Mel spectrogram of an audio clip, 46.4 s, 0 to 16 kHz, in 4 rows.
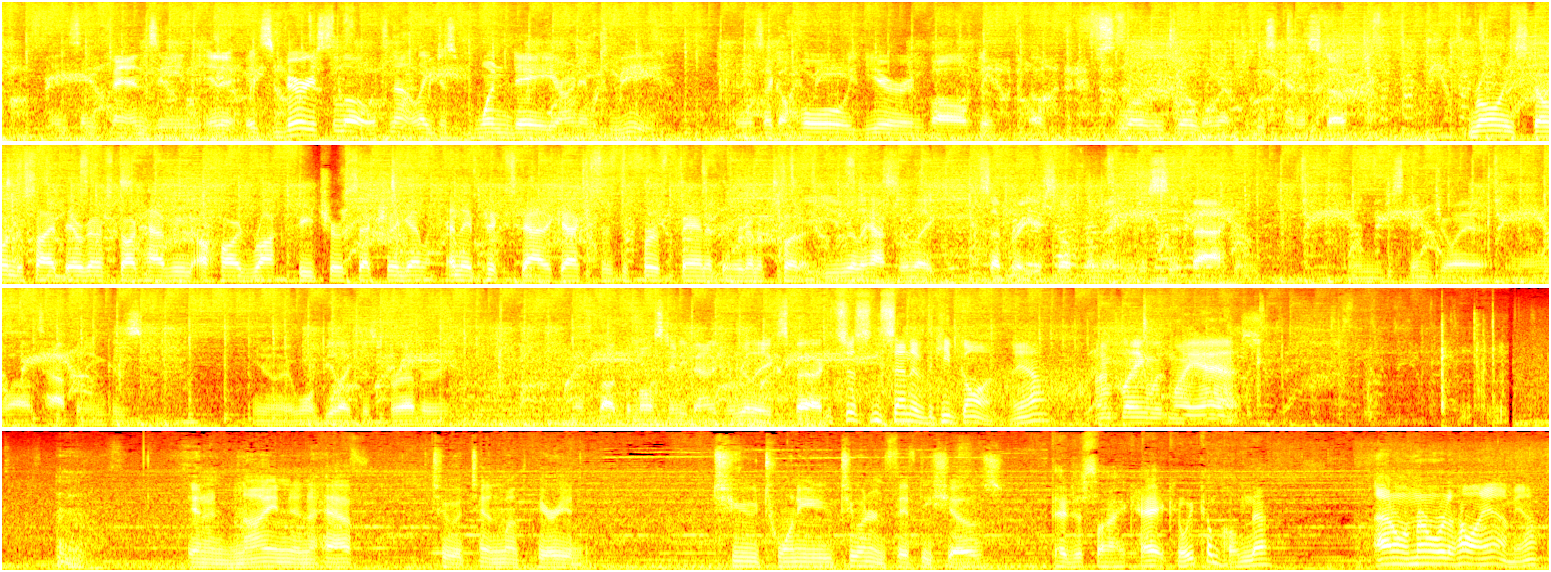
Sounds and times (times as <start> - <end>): Speech: 0.0 - 10.3, 11.0 - 21.0, 21.7 - 24.3, 25.1 - 26.6, 27.4 - 33.0, 36.2 - 37.4, 40.2 - 44.4, 45.1 - 46.4
Music: 0.0 - 46.4.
